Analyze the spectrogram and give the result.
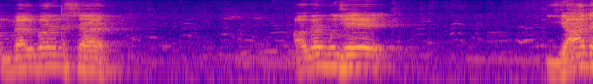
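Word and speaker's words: Melbourne: हिंदी में मेलबोर्न वगैरह कुछ पढ़ते होंगे, मेलबोर्न वगैरह कुछ लिखते होंगे, लेकिन ये है मेलबर्न।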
